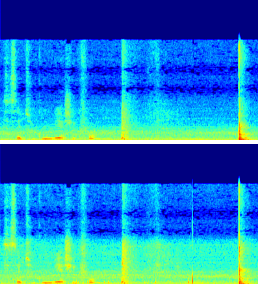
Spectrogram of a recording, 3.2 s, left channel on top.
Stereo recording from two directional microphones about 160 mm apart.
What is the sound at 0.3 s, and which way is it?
Speech, 30° left (ahead or behind).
